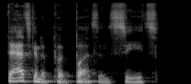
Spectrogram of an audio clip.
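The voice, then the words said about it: Imitated voice, disgusted tone. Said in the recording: “do my impersonation of that? ... it sounds so disgusted with the idea of it.”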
